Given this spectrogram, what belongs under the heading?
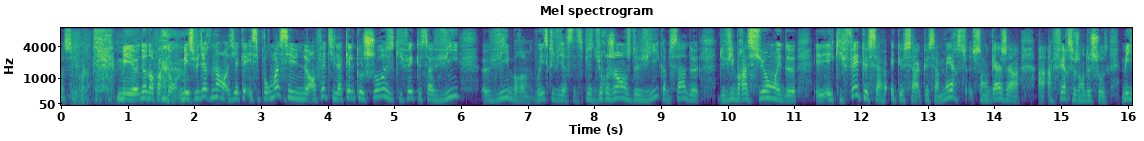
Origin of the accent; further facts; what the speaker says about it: Dakar, Senegal; born there; je suis née en Afrique noire, je suis née à Dakar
